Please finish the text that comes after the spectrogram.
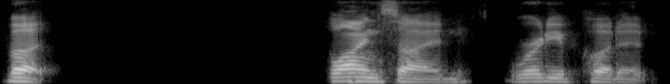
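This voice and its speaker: A man with a smooth, clear voice talks casually as a podcast co-host. He is agreeable and informal, recorded dry with little room sound. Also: mid-range voice, steady tone, takes it slowly, dry recording. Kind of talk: casual chat ranking movies.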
